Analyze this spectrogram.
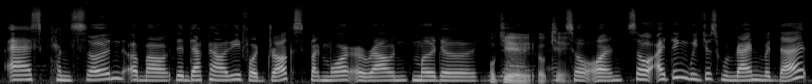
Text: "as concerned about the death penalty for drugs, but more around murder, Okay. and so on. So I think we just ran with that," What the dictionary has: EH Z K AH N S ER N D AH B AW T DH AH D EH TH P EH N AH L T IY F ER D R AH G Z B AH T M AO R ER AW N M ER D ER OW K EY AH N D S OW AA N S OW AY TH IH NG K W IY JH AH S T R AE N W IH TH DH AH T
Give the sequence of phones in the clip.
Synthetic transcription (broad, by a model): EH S K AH N S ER N AH B AW T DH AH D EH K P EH L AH T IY F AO D R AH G S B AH T M AO R ER AW N M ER D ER OW K EY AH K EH S OW AA N S OW AY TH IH NG K W IY JH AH S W R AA N W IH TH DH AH T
